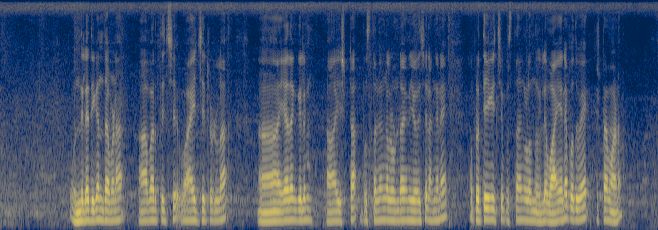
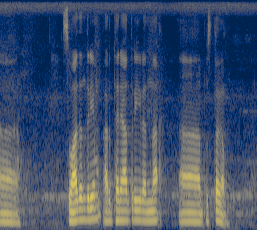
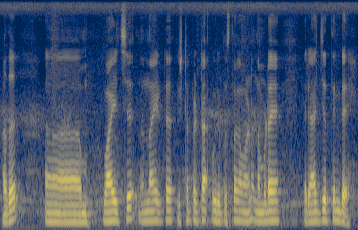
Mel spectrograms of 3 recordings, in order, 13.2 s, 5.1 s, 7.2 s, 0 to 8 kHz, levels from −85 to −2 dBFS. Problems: constant background noise, low volume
